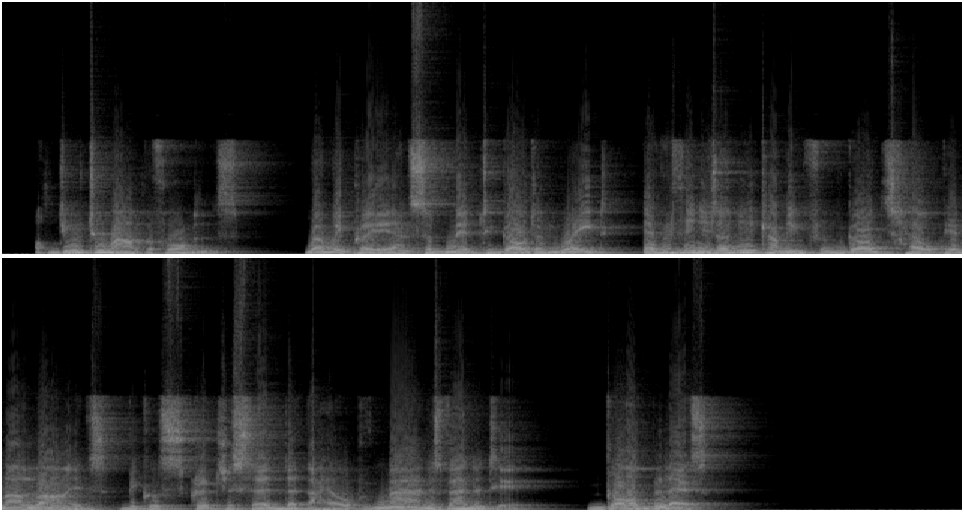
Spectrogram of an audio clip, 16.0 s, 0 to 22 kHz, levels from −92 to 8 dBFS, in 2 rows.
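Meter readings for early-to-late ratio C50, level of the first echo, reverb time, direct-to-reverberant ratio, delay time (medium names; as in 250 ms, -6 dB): 10.5 dB, no echo, 1.0 s, 8.5 dB, no echo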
